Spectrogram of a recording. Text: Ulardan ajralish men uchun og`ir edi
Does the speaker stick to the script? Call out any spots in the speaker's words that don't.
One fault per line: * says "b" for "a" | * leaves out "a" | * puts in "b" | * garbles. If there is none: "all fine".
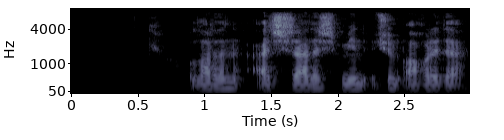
all fine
